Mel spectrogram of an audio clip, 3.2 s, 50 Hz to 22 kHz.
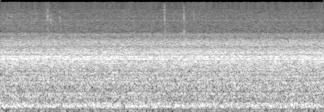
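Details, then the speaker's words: WIPPRO diesel heater warming up on high (power level 9) for a camping ARB room, 43°F outside, shotgun mic about 3 feet away: smooth, steady blower air rush with no fuel-pump ticking audible. Normal blower running. "I can't hear any ticking from that fuel pump. Yeah, I can hear the blower, of course, but no ticking whatsoever."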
